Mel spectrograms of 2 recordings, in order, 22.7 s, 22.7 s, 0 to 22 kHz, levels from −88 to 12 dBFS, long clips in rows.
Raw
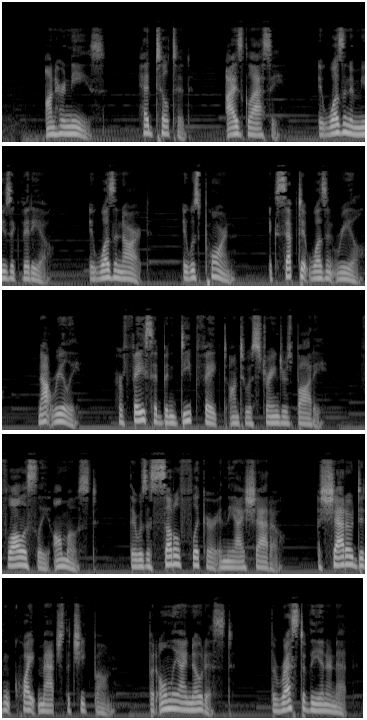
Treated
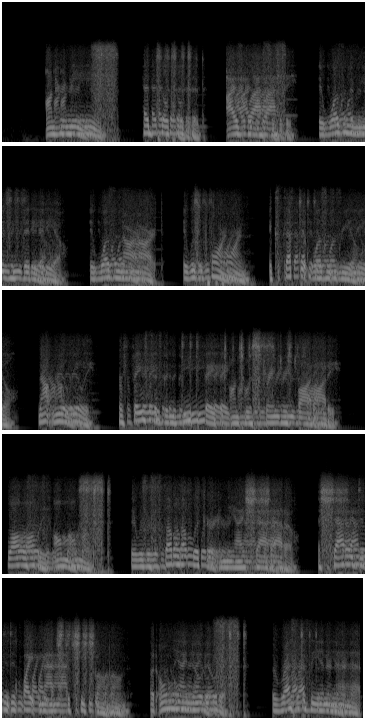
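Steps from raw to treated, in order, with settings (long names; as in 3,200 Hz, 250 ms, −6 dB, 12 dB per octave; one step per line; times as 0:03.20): variable-slope delta modulation 32 kbit/s
noise gate −45 dBFS, range −26 dB
in parallel at −1.5 dB: brickwall limiter −18.5 dBFS, peak gain reduction 7.5 dB
on the sum: soft clipping −11 dBFS, distortion −22 dB
loudspeakers that aren't time-aligned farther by 34 metres −8 dB, 62 metres −6 dB
reversed playback
downward compressor 6 to 1, threshold −34 dBFS, peak gain reduction 18 dB
reversed playback
level −2 dB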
